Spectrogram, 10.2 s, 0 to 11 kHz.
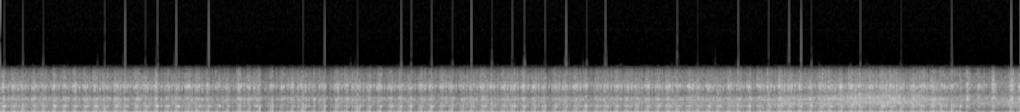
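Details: Toyota 7M-GE six-cylinder with no spark in cylinder 6, later found to have a blown head gasket. Rough, uneven idle with an irregular stumble from the misfire.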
